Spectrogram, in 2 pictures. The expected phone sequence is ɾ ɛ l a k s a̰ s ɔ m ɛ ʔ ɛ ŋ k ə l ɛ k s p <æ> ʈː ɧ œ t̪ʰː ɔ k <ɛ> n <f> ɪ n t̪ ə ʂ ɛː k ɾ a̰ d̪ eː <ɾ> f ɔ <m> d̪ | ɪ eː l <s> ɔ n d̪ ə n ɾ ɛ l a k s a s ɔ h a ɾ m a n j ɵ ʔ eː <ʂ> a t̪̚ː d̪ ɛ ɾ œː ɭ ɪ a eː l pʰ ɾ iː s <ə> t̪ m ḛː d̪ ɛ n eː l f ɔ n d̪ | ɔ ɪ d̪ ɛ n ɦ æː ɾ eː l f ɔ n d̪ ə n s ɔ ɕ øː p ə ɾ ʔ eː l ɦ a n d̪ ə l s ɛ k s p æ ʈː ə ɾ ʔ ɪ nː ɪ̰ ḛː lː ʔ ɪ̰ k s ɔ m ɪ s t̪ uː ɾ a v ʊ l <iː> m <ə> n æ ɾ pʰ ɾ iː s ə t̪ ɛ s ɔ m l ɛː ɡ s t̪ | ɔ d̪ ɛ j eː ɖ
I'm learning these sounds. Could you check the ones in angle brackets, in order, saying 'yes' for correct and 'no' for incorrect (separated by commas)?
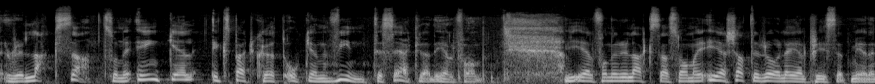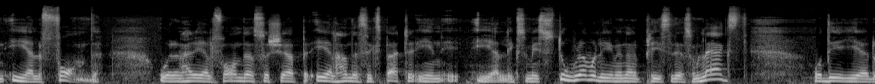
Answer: yes, yes, no, no, no, no, yes, yes, no, yes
